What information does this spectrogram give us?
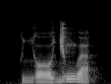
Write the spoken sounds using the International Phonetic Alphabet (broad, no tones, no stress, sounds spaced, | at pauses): ʎ ɔː ɟ y ŋʷ a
